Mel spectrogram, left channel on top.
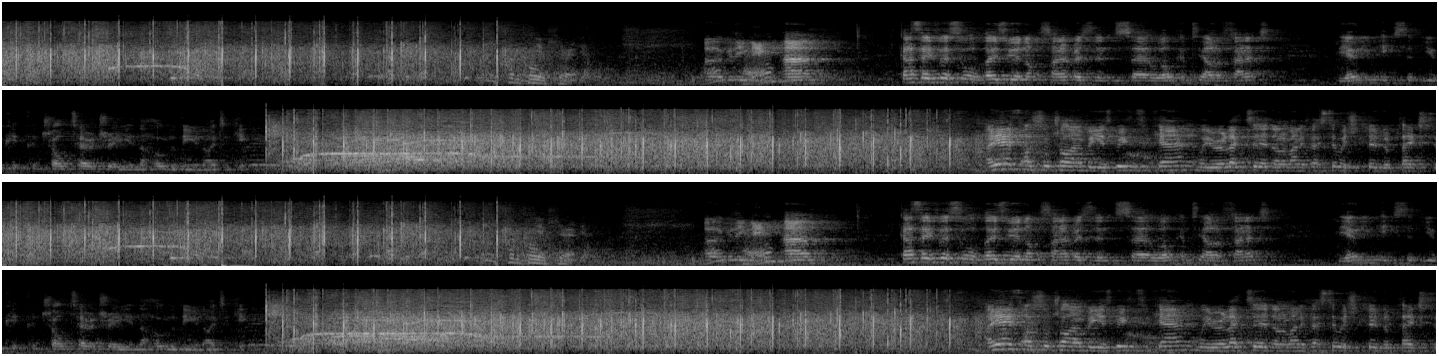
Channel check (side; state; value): both; normal; correlation 0.37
